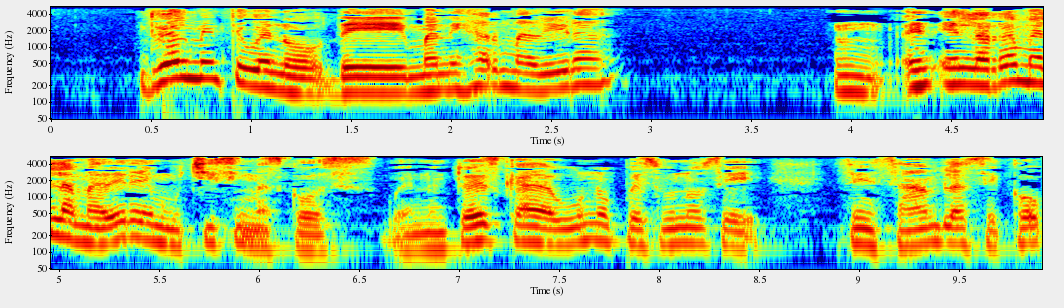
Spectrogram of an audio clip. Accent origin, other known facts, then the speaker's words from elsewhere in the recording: Cali, Valle del Cauca, Colombia; also born or lived in Pereira; Estuvimos en Cali, que fue mi nacimiento, mi niñez. De ahí nos fuimos a la ciudad de Pereira, Risaralda, una ciudad muy bonita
